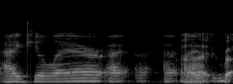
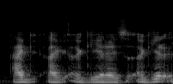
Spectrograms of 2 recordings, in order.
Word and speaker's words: Aguirre: I know you've seen, called The Wrath of Aguilera. Wrath of Aguirre.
